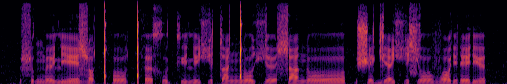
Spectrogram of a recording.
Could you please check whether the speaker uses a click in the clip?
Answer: yes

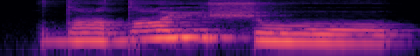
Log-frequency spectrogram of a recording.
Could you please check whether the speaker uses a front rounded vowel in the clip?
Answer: yes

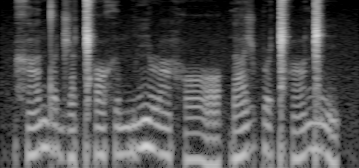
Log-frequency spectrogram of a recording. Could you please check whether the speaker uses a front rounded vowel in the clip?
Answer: no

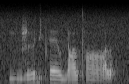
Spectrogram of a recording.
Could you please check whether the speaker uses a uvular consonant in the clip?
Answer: no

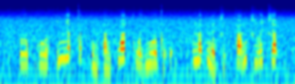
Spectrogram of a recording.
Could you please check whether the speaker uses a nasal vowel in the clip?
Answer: no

